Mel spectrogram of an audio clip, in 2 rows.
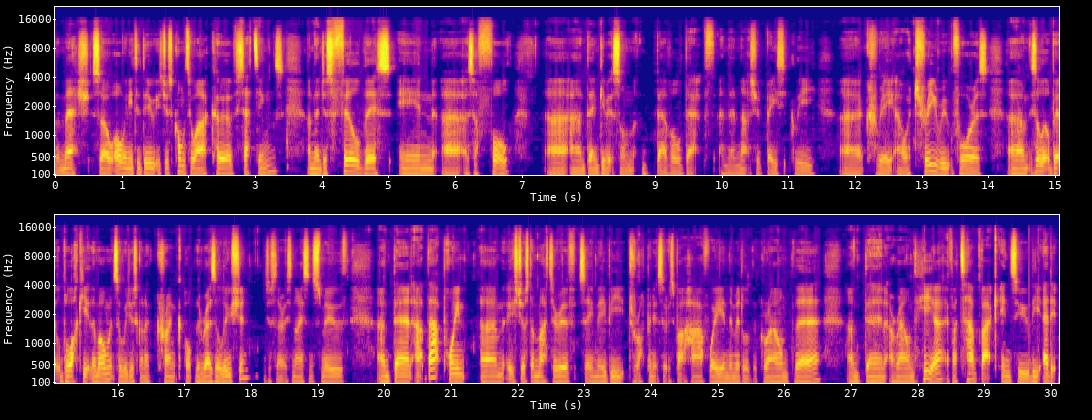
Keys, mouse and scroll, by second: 13.8-18.4 shift+middle drag, 18.9 middle click, 25.0 g, 27.9-28.9 middle drag, 29.7 Tab.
